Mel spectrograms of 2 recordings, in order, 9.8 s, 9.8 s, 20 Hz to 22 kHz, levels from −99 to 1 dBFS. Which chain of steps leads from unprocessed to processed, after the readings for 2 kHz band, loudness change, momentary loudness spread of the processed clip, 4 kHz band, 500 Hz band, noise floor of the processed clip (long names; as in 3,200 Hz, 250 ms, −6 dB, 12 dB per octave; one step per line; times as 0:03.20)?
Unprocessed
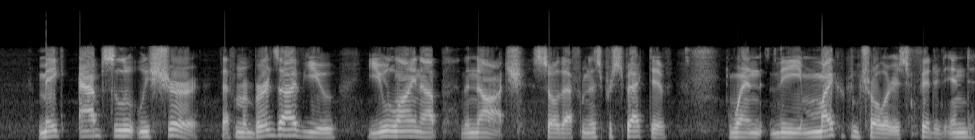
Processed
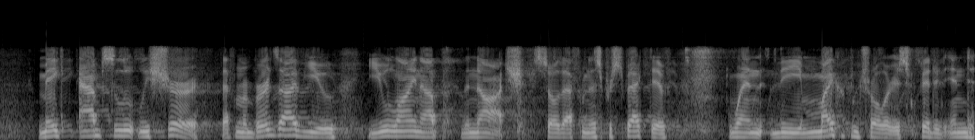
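−11.0 dB, −9.0 dB, 6 LU, −11.5 dB, −7.5 dB, −62 dBFS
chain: spectral tilt −2 dB per octave
reversed playback
downward compressor 5 to 1, threshold −39 dBFS, peak gain reduction 15.5 dB
reversed playback
surface crackle 49 per second −61 dBFS
repeating echo 153 ms, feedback 49%, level −21 dB
level +2 dB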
